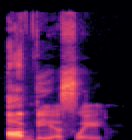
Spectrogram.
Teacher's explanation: So we put the stress on the first part, ob, and then we have the V, ob-V, and notice how my lips go under my teeth, ob-V, asli, obviously, obviously.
